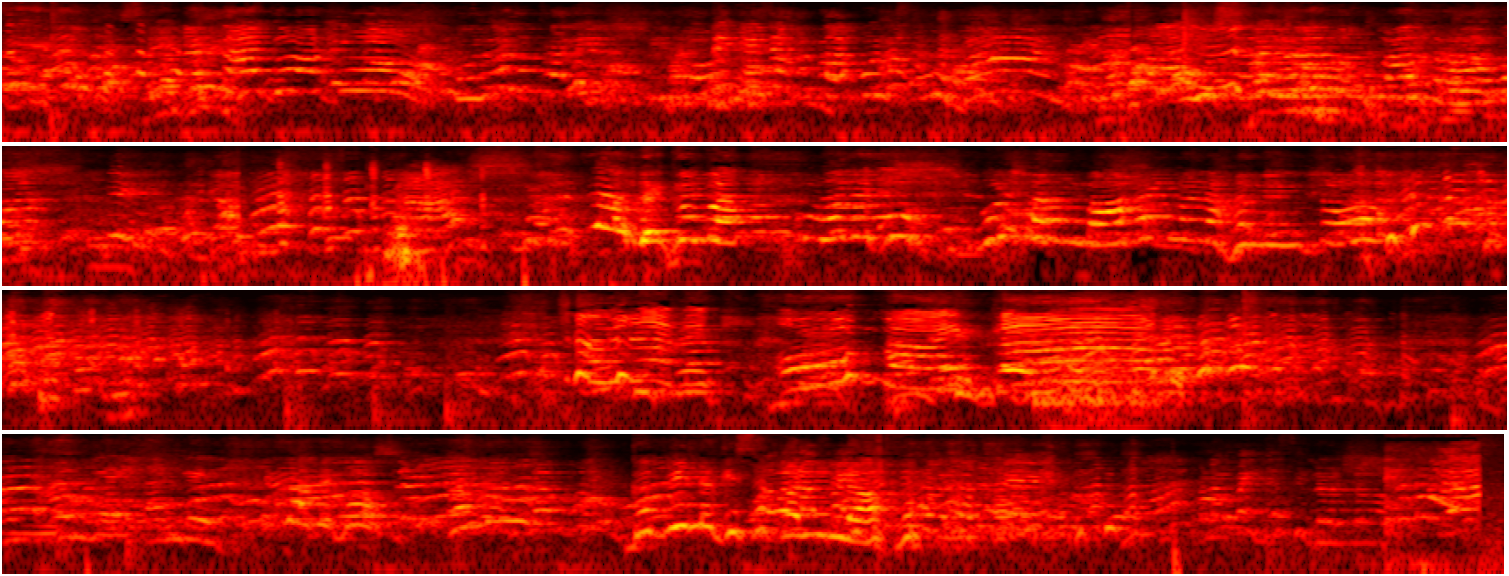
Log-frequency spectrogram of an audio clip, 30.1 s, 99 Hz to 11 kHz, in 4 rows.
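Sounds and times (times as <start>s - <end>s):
excited voices talking: 0.0s - 30.0s
people laughing: 0.0s - 30.0s
children's high-pitched voices: 17.8s - 21.2s.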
